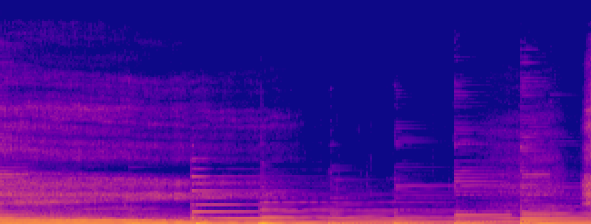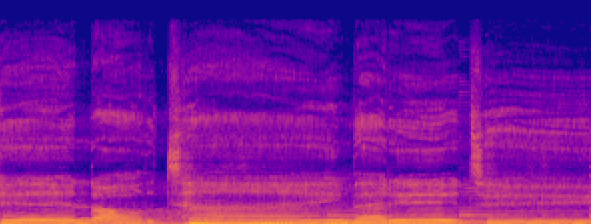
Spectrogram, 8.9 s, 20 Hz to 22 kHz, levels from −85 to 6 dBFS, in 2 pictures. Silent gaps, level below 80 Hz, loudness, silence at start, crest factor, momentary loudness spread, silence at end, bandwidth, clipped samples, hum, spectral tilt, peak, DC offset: none; -44 dBFS; -21 LUFS; 0 s; 16 dB; 11 LU; 0 s; 18.5 kHz; under 0.1%; none; -6.5 dB/octave; -6 dBFS; under 0.1%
